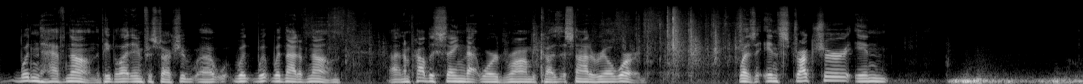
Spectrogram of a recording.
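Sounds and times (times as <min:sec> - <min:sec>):
speech: 0:00.2 - 0:06.7, 0:07.4 - 0:09.9
thunder rumbling: 0:09.6 - 0:10.8.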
